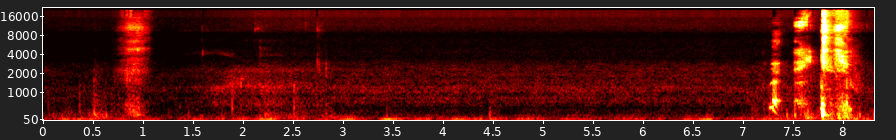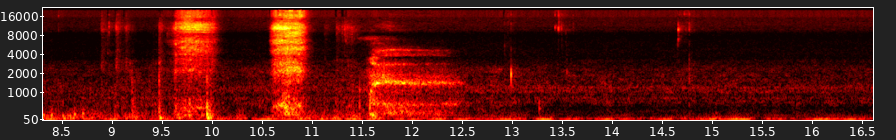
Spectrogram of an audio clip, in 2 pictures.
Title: What happened with my nose? #sneeze #sneezing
